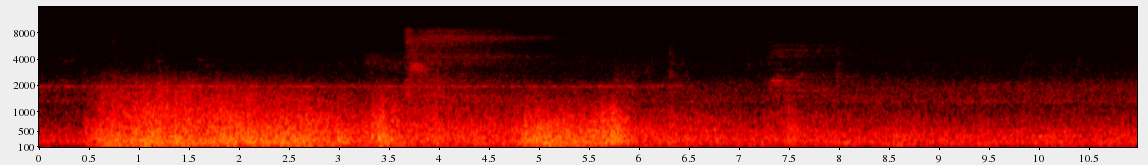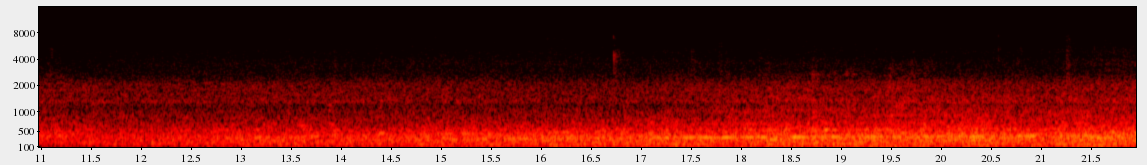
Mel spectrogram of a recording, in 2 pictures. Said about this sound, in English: And for everybody on the platform... Piccadilly line seems to have become stuck.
